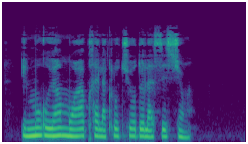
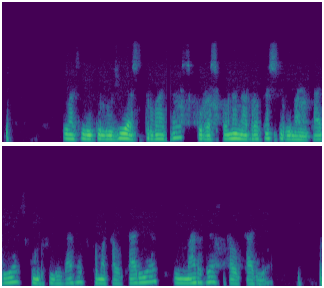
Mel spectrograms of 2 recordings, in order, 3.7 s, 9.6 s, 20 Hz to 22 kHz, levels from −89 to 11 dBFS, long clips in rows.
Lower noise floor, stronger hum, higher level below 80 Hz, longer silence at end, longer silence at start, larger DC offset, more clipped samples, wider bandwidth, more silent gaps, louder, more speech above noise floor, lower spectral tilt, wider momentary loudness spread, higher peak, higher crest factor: second, -69 dBFS vs -79 dBFS; neither; about the same, -62 dBFS vs -60 dBFS; first, 0.85 s vs 0.35 s; first, 0.3 s vs 0.05 s; neither; neither; first, 9.6 kHz vs 6.2 kHz; neither; first, -19 LUFS vs -25 LUFS; second, 51 dB vs 55 dB; second, -5.5 dB/octave vs -10 dB/octave; second, 7 LU vs 13 LU; about the same, -6 dBFS vs -4 dBFS; second, 14 dB vs 20 dB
